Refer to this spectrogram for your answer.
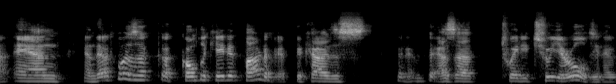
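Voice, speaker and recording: A bright, sharp tone with a Brazilian accent, moderate in pace and lively in intonation. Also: man, high pitch for a man. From southern Brazil, Porto Alegre. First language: Portuguese. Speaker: pediatric critical care professor. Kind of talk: podcast interview. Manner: halting with frequent repetitions.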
